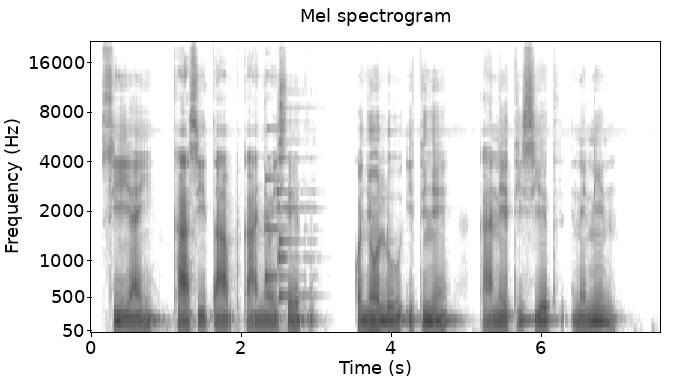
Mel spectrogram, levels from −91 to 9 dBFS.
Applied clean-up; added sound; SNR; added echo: neural mask model RNNoise.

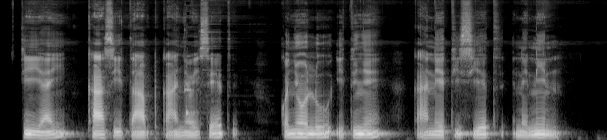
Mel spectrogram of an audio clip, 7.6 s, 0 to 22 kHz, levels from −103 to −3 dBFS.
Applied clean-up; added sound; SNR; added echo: neural mask model DeepFilterNet 3.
